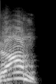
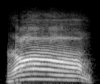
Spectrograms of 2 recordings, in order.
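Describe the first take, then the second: First: The vowel is held for a normal length. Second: The vowel is drawn out much longer.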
